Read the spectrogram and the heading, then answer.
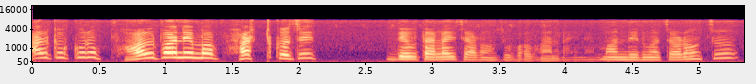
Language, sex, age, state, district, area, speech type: Nepali, female, 60+, West Bengal, Kalimpong, rural, spontaneous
